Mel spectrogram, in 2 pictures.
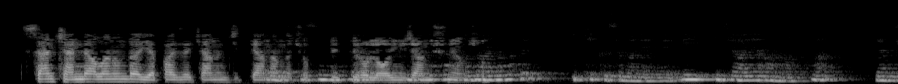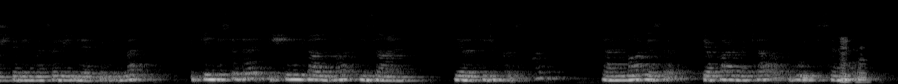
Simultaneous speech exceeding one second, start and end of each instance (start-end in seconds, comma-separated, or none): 2.6-4.9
